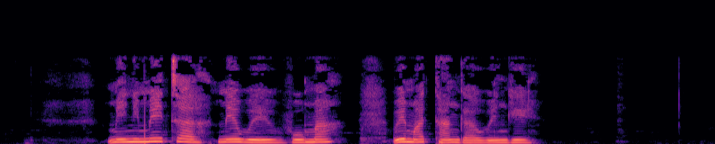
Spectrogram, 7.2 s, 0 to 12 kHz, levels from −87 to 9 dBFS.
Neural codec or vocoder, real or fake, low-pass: none; real; 7.2 kHz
